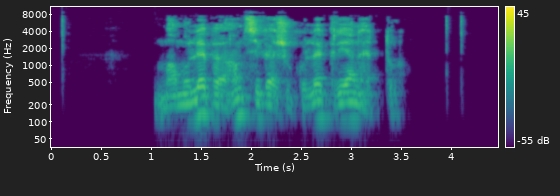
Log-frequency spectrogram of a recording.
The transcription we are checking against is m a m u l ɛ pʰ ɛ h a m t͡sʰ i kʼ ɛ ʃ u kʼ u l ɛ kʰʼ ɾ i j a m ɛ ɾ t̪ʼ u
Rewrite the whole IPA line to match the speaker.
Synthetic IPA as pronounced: m a m u l ɛ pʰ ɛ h a m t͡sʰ i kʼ a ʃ u kʼ u l ɛ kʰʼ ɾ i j a n ɛ ɾ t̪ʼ u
